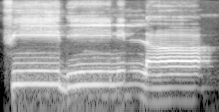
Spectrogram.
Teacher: یہاں اللہ پاک کا لام باریک ہوگا کیونکہ اللہ پاک کے لام سے پہلے حرف کے نیچے زیر آ گیا ہے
